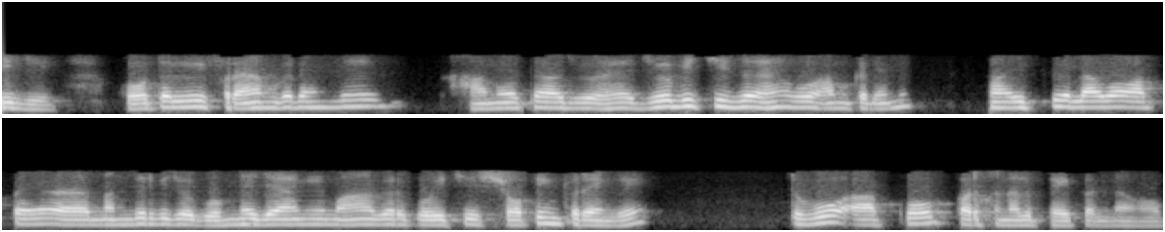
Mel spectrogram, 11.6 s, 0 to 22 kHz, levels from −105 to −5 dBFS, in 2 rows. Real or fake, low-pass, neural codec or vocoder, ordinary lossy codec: fake; 3.6 kHz; codec, 16 kHz in and 24 kHz out, 1 kbps, XY-Tokenizer; MP3, 32 kbps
